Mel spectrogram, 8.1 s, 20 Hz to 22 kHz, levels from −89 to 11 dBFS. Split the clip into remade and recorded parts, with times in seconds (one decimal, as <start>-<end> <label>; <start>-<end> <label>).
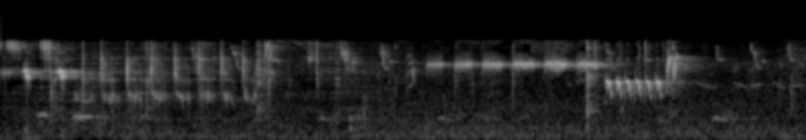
0.0-2.3 remade; 2.3-3.0 recorded; 3.0-3.8 remade; 3.8-8.1 recorded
